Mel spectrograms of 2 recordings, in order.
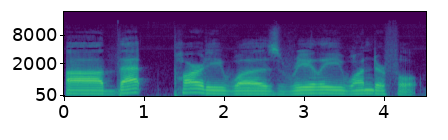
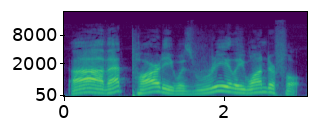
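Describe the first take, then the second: First: Said in the usual way. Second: Delighted. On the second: Shown as a demonstration. Teacher showing learners, delighted. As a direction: gush about the party. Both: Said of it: "a little more feeling and life".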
